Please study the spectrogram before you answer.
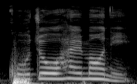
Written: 고조할모니

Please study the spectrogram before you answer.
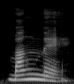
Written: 막내

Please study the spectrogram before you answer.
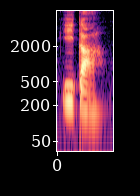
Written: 이다

